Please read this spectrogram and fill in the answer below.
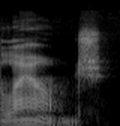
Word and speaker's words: lounge: Longer and we have the J sound. The regular N plus the J sound. Lounge. Lounge.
